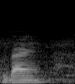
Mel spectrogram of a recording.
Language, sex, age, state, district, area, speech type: Hindi, male, 30-45, Uttar Pradesh, Azamgarh, rural, read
